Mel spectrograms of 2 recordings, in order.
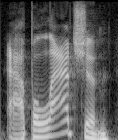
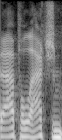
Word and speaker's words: Appalachian: have lived in that area for generations to say Appalachian. and to try and correct this huge error of pronunciation back to the original pronunciation. So when you said Appalachian Trail,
